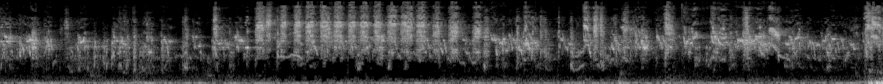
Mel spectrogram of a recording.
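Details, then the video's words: Rapid raspy chatter from pet budgerigars, fast scratchy pulses about four per second, with a sustained high whistle-like tone in the middle. "BUDGIES CHIRPING SOUND"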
